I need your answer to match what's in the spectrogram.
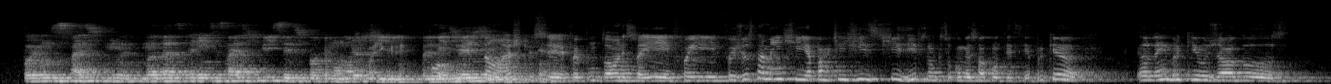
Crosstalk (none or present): present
